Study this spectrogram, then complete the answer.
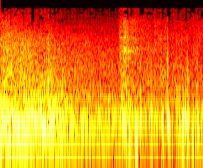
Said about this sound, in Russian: От танковых залпов вылетают стекла в домах.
